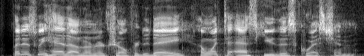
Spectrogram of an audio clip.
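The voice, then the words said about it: Raspy, hoarse voice. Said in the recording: “my voice is starting to get a bit stronger, so I hope my raspy voice is not too distracting ... sinusitis or cold, which hit me pretty hard”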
